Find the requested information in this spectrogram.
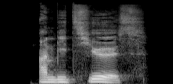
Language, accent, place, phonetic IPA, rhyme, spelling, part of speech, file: German, Germany, Berlin, [ambiˈt͡si̯øːs], -øːs, ambitiös, adjective, De-ambitiös.ogg
- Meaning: ambitious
